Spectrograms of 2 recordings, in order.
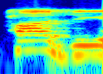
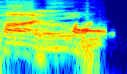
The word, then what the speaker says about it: Poggi: So we pronounce it Poggi in Italy. But Poggi.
